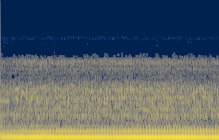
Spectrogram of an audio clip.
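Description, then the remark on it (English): A car engine drones steadily and loudly throughout, a low, continuous hum with a rhythmic throb, heard from a moving car on the road, growing louder as a wine-colored Royal Coupe passes. No one speaks. “And did you notice that it got louder just as that wine-colored Royal Coupe ahead passed us? Say, that's the car that was stolen from us.”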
